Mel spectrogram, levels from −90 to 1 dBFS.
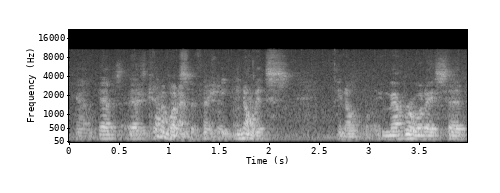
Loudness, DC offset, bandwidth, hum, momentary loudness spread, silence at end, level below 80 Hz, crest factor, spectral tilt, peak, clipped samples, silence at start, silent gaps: -18 LUFS; under 0.1%; 11 kHz; none; 10 LU; 0 s; -68 dBFS; 16 dB; -5.5 dB/octave; 0 dBFS; under 0.1%; 0 s; none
